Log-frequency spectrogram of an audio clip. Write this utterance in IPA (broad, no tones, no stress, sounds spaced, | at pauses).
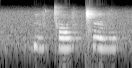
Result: ɠ ʉ v ǀ ɔ v ǁ ə v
